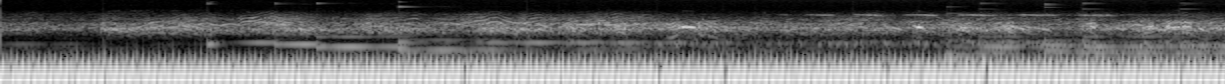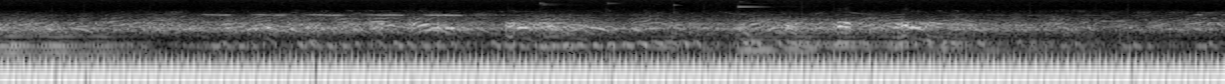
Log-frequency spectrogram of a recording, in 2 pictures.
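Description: A dense chorus of many overlapping, wavering animal calls, like a flock, laid over a chill-out electronic track with a deep steady bass drone and slow sustained synthesizer notes.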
